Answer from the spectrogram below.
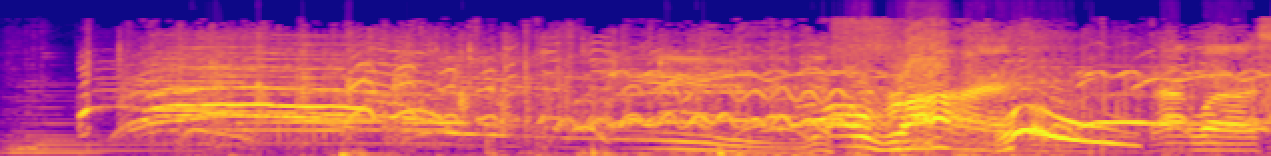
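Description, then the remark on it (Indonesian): A loud audience erupts in cheering and shouting, many high voices overlapping with applause underneath, sustained for several seconds after a sudden start and swelling again toward the end. “Sudah nih tepuk tangan”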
